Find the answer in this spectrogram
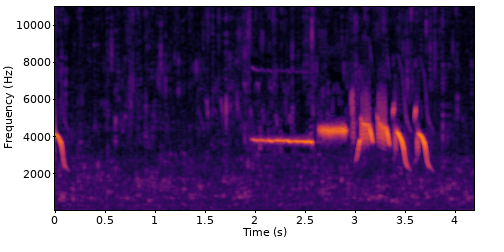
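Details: White-crowned sparrow at a Colorado campsite after rain, feeding on seed: a long, clear whistle, a higher whistled note, then a quick run of slurred, buzzy chirps dropping in pitch, over a faint trickle.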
